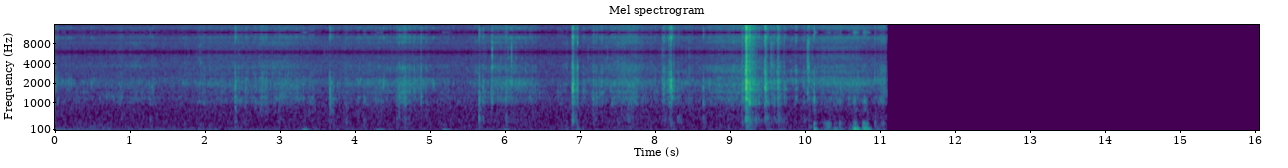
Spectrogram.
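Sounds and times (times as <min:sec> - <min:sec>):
paddle strokes splashing: 0:00.0 - 0:11.1
water and wind wash: 0:00.0 - 0:11.1.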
